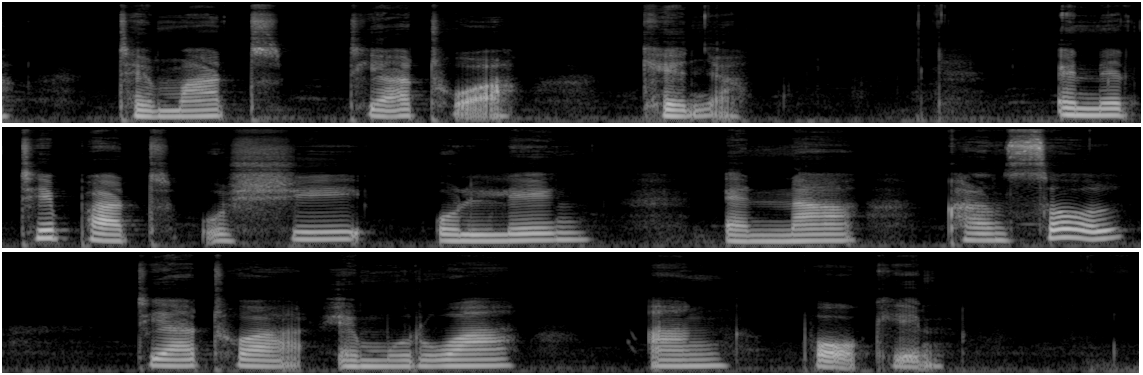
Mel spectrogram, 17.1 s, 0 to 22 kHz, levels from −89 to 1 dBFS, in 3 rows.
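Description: No audible technical faults.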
